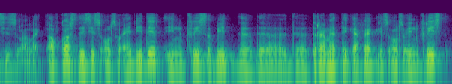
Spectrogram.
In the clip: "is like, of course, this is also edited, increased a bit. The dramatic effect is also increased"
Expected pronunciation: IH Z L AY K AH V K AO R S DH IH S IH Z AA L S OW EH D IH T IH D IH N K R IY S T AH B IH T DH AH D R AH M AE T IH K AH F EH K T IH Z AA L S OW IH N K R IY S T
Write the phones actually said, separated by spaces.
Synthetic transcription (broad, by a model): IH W L AY K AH F K AO R S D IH S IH S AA L S OW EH D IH T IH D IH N K R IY S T AH B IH T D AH D R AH M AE T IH K AH F EH K T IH S AA L S OW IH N K R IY S T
